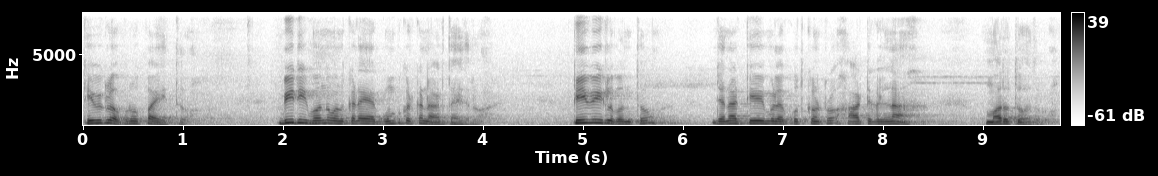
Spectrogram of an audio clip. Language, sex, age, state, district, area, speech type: Kannada, male, 45-60, Karnataka, Kolar, rural, spontaneous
